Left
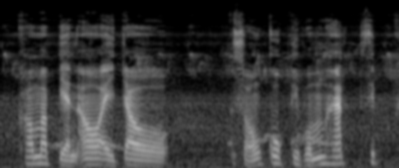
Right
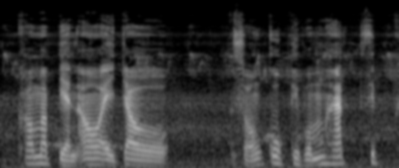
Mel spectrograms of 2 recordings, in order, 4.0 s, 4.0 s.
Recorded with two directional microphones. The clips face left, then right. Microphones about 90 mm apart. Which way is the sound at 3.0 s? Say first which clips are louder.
Left 2 dB; 35° left (ahead or behind).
